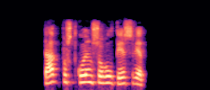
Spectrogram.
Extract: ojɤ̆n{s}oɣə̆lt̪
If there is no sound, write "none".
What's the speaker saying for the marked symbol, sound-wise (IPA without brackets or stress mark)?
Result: ʃ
